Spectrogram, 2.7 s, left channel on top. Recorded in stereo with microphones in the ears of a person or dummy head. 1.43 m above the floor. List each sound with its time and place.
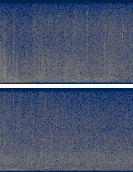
Only background noise.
